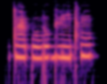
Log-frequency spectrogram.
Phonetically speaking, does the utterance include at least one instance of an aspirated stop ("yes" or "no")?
yes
